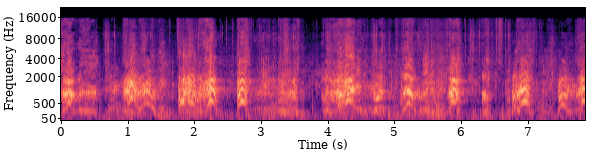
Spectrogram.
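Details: Two Welsh Corgis, Mango and Soondol, growl and grumble in rough bursts, with short yaps breaking through, during a play fight over rank.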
